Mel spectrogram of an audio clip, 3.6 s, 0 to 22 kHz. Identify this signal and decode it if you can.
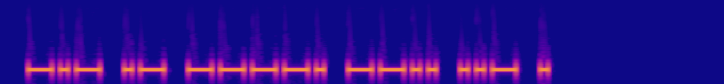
Morse code, heard as a keyed tone, about 32 wpm, 700 Hz. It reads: KA9ZUE
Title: USA Callsign DE Callsign 30wpm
